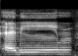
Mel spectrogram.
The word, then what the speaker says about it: أليم: Like this example, how do we pronounce it? عذاب أليم, عذاب أليم, bun أليم, عذاب أليم.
